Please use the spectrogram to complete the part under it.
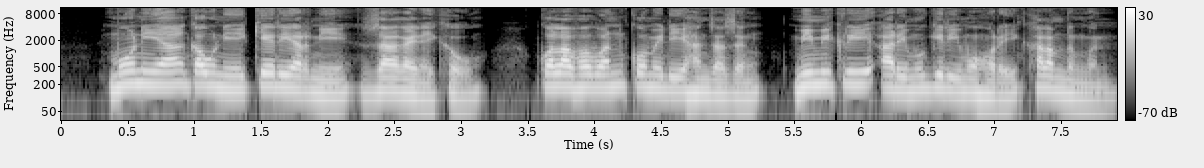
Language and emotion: Bodo, neutral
